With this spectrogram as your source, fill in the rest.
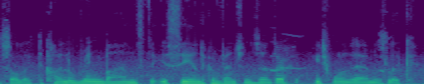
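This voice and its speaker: A man's voice: medium pitch, a little fast, mellow. Irish man talking through a face mask outdoors. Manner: rambling, self-deprecating. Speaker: walking tour vlogger. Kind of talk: casual walking tour commentary. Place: outdoors on city streets by a river. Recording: noisy outdoor street, traffic ambience. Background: street and vehicle noise.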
